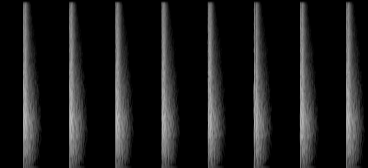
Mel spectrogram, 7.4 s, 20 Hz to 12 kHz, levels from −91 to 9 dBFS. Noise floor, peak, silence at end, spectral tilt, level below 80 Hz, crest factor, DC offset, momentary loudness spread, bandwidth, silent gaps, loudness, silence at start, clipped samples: under -90 dBFS; -2 dBFS; 0.25 s; 1.5 dB/octave; -72 dBFS; 24 dB; under 0.1%; 6 LU; 11.5 kHz; 0.86-1.37 s, 1.78-2.29 s, 2.70-3.21 s, 3.62-4.14 s, 4.55-5.05 s, 5.47-5.98 s, 6.40-6.90 s; -23 LUFS; 0.45 s; under 0.1%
